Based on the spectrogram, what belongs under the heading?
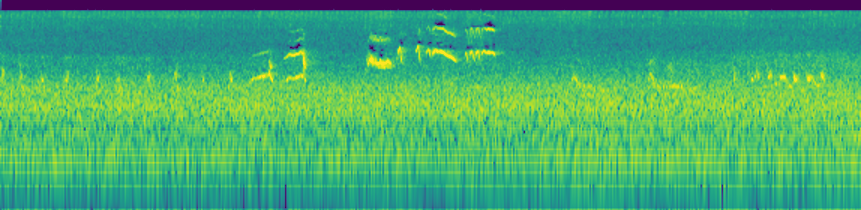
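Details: Small songbird of unknown kind, met during a lunch break, gives a short burst of high, sharp chirps and quick twittered notes midway through, over a steady broadband hiss with fainter notes before and after.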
